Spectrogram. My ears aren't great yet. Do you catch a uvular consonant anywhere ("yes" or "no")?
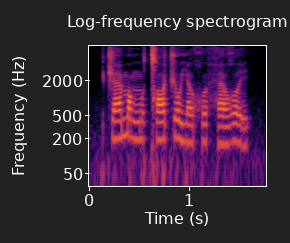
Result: yes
